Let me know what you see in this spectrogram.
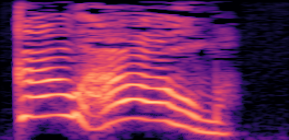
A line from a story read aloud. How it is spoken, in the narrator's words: someone in the crowd shouted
